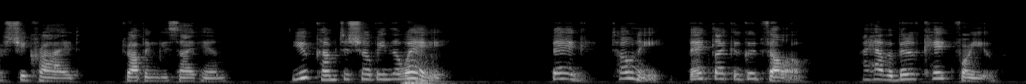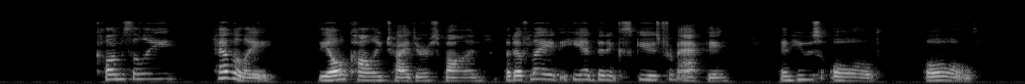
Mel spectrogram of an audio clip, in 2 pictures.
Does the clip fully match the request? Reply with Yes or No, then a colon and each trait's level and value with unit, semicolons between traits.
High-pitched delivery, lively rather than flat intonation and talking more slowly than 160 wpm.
Yes: high, 210 Hz; wide, 6.3 semitones; average, 145 wpm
